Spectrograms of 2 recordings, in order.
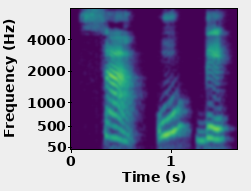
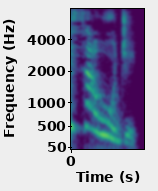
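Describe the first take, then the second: First: Saúde broken into sa, ú, de; split into syllables. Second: Said in the usual way. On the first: Shown as a demonstration. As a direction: say sa-ú-de with a gap after each syllable. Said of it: "isso aqui é regra do hiato". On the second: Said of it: "sa-u-d".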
